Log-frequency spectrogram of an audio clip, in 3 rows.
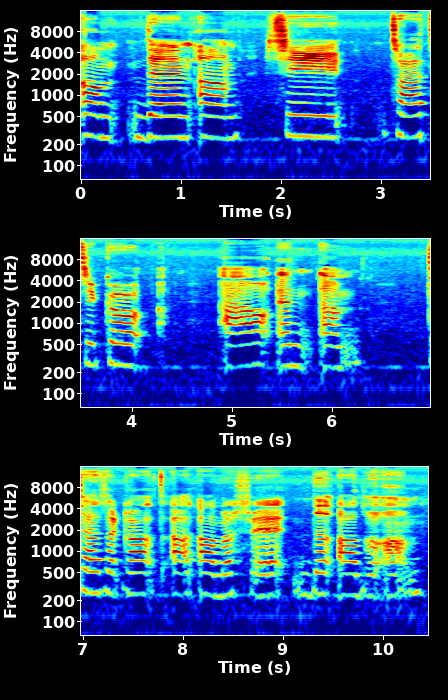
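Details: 17-year-old female in speech therapy in April 2011, about two months after an ischemic/hemorrhagic stroke on February 27, 2011 from a longboarding/snowboarding incident: aphasia (word-finding difficulty).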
